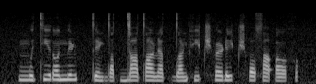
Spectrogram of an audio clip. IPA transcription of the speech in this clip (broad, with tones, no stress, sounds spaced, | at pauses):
m u˨ tʲ ɯ˦ ɾ ɔ˦ mʲ ɯ˦ ɳ tː i˨ ɳ dʲ e˨ tˤ dʲ a˦˨ tˤ ɤ˦˨ ɳ ɛ˨ t dˤ ɤ˨ ɳ fʲ ɛ˦ t͡ʃʰ ə˞˦ ɽ i˦ t͡ʃʰ u˨ sˤ a˨ ʔ ɔ˨ x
